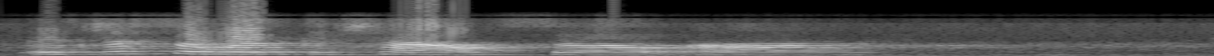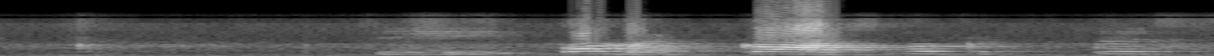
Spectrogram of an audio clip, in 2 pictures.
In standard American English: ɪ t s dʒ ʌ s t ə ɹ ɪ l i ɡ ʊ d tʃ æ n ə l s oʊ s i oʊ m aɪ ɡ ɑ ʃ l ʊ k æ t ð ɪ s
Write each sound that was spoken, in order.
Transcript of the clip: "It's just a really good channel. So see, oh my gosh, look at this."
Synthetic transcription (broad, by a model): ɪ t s dʒ ʌ s t ə l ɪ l ɡ ʊ d tʃ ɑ ə l s oʊ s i oʊ m aɪ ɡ ɑ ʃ l ʊ k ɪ t ð ɪ s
